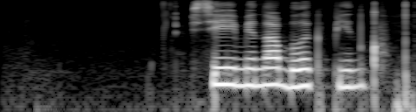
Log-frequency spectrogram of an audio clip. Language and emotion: Russian, neutral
